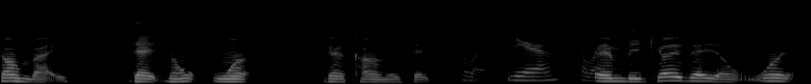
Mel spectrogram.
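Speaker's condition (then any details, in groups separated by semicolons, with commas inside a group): Cerebral palsy; from birth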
